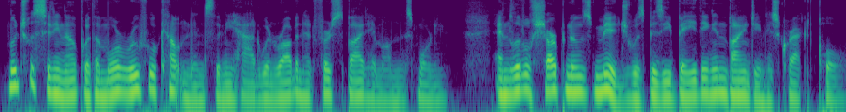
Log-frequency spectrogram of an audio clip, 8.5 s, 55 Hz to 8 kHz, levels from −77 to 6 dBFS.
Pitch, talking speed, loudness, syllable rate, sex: 110 Hz, 240 wpm, -18 LUFS, 6.1 syllables/s, male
